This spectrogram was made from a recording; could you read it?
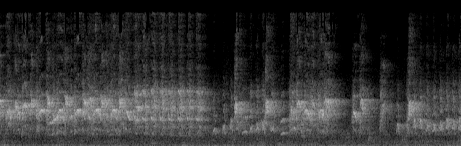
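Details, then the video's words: Sogon bird colony lure call: a steady wash of high twittering chirps from many birds, turning into choppy bursts of rising notes in the second half. "pancingan suara koloni sogon"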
